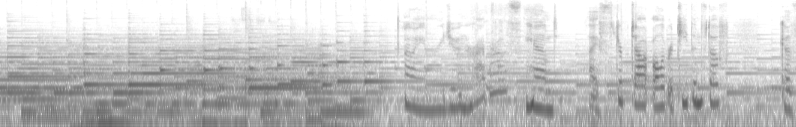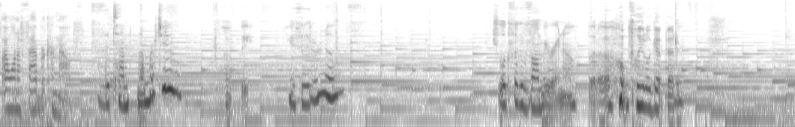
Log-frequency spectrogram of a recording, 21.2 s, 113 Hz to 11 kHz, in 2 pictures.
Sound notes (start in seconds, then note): 19.9 laughs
